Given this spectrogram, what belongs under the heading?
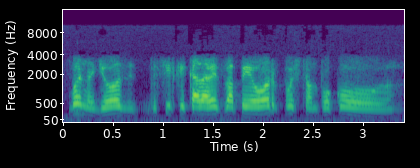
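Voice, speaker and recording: A woman's voice: mid-range voice, steady tone, normal speed, no echo. A woman guest who works as a Bible translator, speaking by phone in a radio interview and explaining her points in a thoughtful way that often repeats and trails off. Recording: tinny phone line.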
